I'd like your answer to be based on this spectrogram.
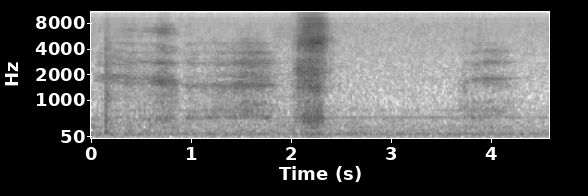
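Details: Sneeze with buildup: quiet sniffing and breathy inhalations build up to one short, hissing sneeze, then soft sniffles.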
